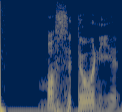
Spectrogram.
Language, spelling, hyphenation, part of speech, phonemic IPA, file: Dutch, Macedonië, Ma‧ce‧do‧nië, proper noun, /mɑ.səˈdoː.ni.ə/, Nl-Macedonië.ogg
- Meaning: Macedonia (a geographic region in Southeastern Europe in the Balkans, including North Macedonia and parts of Greece, Bulgaria, Albania and Serbia)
